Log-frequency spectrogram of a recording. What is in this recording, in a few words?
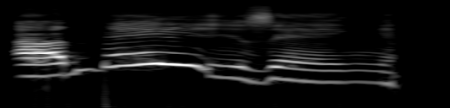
Amazing cartoon voice funny comedy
